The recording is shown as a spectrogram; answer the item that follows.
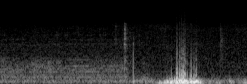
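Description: Steady room hum with a loud low thump about one and a half seconds in.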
